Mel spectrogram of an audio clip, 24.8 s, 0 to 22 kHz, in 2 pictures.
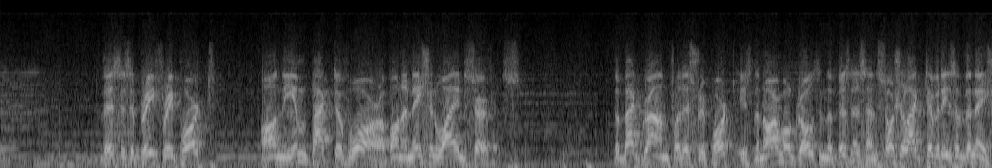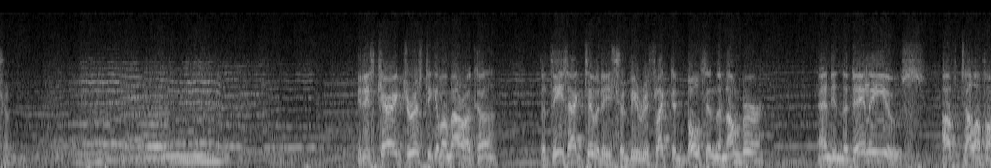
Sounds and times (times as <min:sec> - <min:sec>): Music: 0:00.0 - 0:24.7
Speech: 0:01.3 - 0:02.7, 0:03.3 - 0:06.5, 0:07.7 - 0:12.6, 0:16.9 - 0:18.6, 0:19.2 - 0:22.0, 0:22.6 - 0:24.7.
